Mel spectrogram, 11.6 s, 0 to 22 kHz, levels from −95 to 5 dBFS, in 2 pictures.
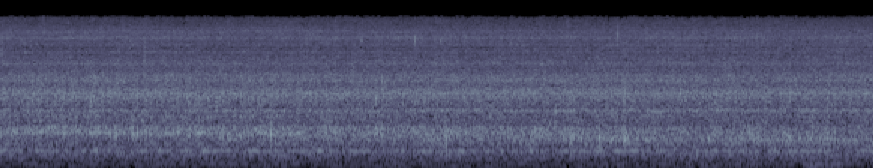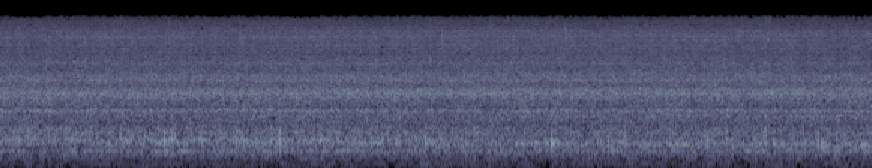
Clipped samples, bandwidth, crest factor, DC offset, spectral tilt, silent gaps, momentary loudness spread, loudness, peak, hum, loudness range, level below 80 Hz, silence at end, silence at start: under 0.1%; 15.5 kHz; 18 dB; under 0.1%; 1 dB/octave; none; 1 LU; -34 LUFS; -20 dBFS; none; 0 LU; -72 dBFS; 0 s; 0 s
